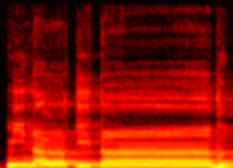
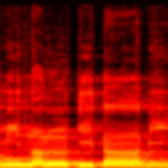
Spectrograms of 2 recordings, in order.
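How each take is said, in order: First: It stops on b, the long vowel held longer. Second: It ends on a short i, running straight on. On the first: The reciter pauses at this word. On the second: The reciter continues without pausing.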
